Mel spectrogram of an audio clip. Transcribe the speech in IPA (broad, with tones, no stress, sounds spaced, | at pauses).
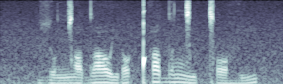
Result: z o˨ ŋ͡ǀ u˨ dˤ ɛ˧ w i˨ ɾ ɔ˧ ǃʰ ɤ˧ dˤ u˧ ŋ͡ǀ i˨ ǀ ɔ˨ ɦ i˨˦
